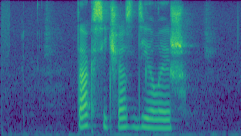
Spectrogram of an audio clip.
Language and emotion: Russian, neutral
